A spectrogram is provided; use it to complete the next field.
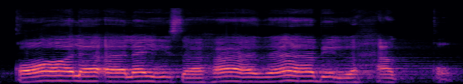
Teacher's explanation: ذال میں الف مدہ ہے، اسے ایک الف کے برابر کھینچیں گے۔ بالحق، قاف کو پر پڑھیں گے اور یہاں پر وقف کریں گے تو قلقلہ بھی ہوگا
